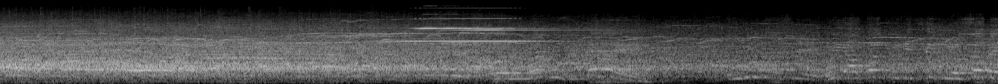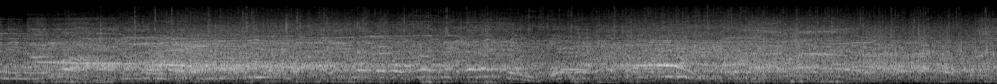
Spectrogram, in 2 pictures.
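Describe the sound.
A large crowd at an election rally addressed by Bobby Wine cheers and claps in a dense, steady roar that holds for the whole stretch, with many overlapping voices blending together and occasional brief swells, from the documentary Bobby Wine, the People's President.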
